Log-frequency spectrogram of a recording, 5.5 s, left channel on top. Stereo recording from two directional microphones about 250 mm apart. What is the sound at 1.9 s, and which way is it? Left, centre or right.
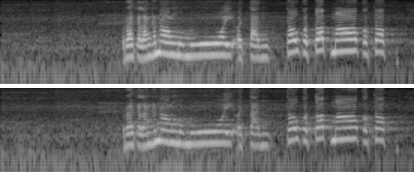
Speech, centre.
